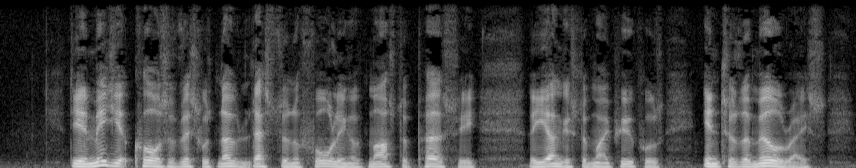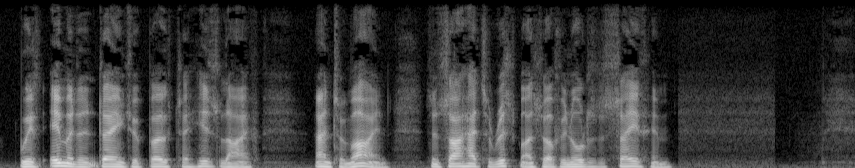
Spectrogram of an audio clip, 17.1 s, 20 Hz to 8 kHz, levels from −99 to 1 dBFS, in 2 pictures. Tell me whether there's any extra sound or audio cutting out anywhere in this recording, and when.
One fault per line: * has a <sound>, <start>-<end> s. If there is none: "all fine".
all fine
